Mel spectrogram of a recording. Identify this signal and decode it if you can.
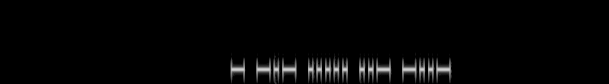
Morse code, heard as a keyed tone, about 28 wpm, 700 Hz. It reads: TK5UX
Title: DXCC-100 Call Signs - 5 Characters - Repeated 3x - 28wpm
